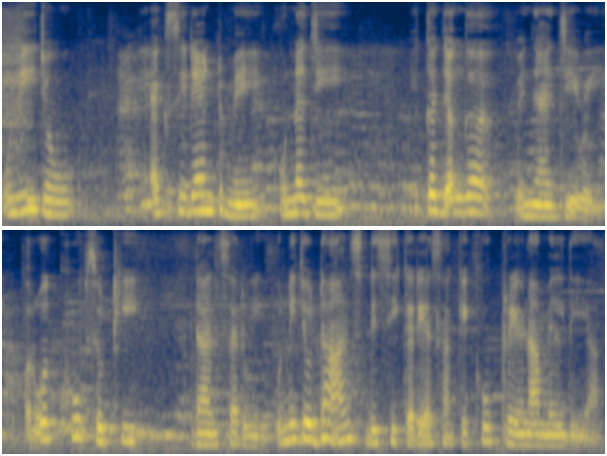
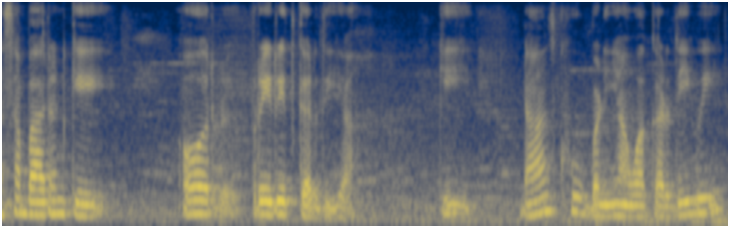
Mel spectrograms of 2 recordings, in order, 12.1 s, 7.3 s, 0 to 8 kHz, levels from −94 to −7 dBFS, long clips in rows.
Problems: constant background noise, echo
